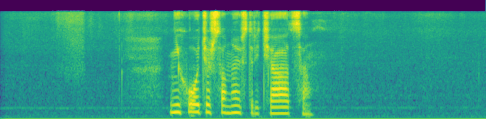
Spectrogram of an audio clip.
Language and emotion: Russian, sad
